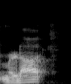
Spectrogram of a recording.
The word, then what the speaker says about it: Murdaugh: I'm going to say Murdaugh a lot because that's how it's spelled to me. But they kind of pronounce it Murdaugh, so I'm going to try to say both.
